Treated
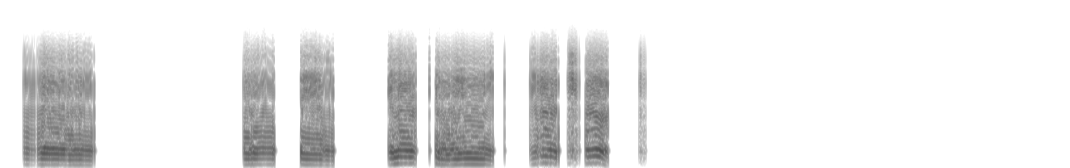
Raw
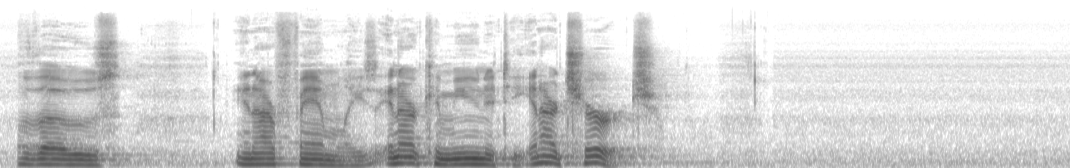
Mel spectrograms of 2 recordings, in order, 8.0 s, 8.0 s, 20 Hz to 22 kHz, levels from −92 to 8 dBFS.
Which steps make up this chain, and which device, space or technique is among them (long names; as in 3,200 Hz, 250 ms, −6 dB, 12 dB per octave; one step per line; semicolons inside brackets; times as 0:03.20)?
0:00.68–0:02.11: elliptic band-stop filter 900–7,000 Hz, stop band 40 dB
hand-held game console (bit reduction 4 bits; loudspeaker in its box 420–4,600 Hz, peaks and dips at 440 Hz +6 dB, 640 Hz −7 dB, 1,100 Hz −8 dB, 1,800 Hz −10 dB, 2,900 Hz +4 dB, 4,300 Hz −10 dB)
